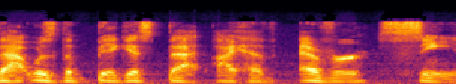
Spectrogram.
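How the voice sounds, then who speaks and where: Using a put-on character voice, a man talks in a raspy tone at a fairly slow pace. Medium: actual play.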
